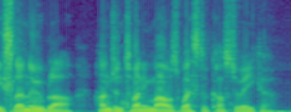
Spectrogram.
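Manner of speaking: plain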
